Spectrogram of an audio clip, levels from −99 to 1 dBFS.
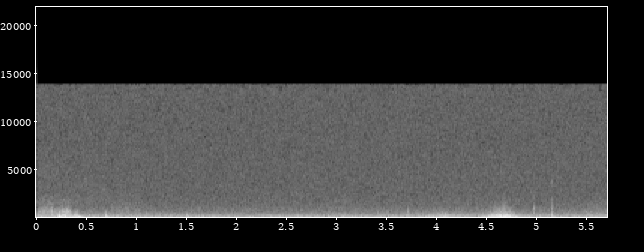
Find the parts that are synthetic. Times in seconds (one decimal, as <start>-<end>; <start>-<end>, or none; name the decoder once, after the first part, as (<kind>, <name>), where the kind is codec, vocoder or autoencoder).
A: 2.8-3.5 (vocoder, BigVGAN v2)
